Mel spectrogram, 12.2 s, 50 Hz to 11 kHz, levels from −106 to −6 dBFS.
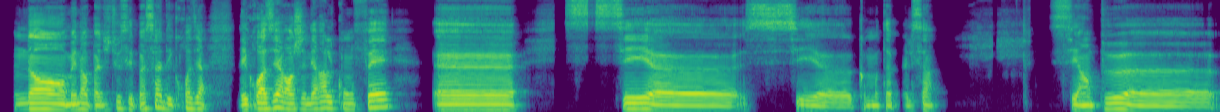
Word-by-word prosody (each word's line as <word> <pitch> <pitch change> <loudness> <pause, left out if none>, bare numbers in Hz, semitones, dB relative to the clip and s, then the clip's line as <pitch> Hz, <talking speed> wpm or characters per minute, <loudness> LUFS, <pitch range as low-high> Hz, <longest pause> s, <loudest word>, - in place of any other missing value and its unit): Non, 120 0 +6
mais 110 +1 +1
non, 120 -1 0
pas 105 - -2
du 105 +3 -7
tout, 135 - -6
c'est 115 -4 -5
pas 120 - -4
ça, 140 +5 0
des 115 -6 -3
croisières. 130 -1 -3 0.3
Les 115 - +2
croisières, 130 +4 +4
en 120 - +6
général 125 +4 -1
qu'on 120 -3 -5
fait, 160 +7 +2 0.4
heu, 110 0 +3 0.5
c - - -4 0.2
c'est, 130 0 +2
heu, 100 -3 +2
c'est, 105 -2 -3
heu, 85 -2 -3
comment 100 +2 -6
tu 100 - -12
appelles 95 0 -10
ça? 100 +1 -6 1.1
C'est 115 - -4
un 100 0 +1
peu, 125 +4 0
heu 95 -4 -2
110 Hz, 150 wpm, -22 LUFS, 100-125 Hz, 1.1 s, Non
